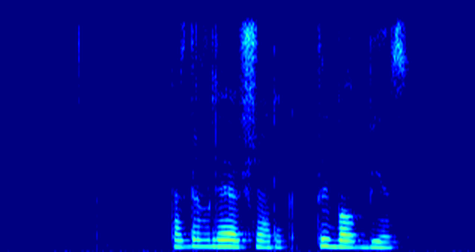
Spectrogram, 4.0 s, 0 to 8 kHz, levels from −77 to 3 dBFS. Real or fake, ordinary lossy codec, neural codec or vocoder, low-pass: fake; AAC, 48 kbps; codec, 16 kHz, 16 kbps, FreqCodec, smaller model; 7.2 kHz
